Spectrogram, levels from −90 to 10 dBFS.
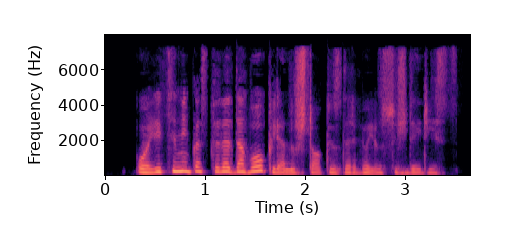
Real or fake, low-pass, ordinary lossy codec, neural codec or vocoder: fake; 7.2 kHz; AAC, 32 kbps; codec, 16 kHz, 1 kbps, FunCodec, trained on LibriTTS, 50 frames a second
